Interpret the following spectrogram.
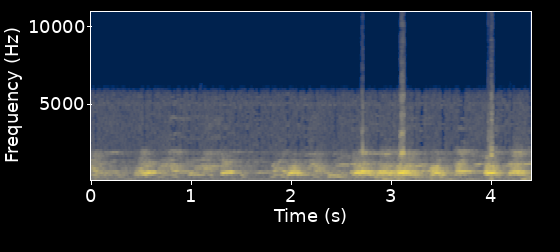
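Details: Dogs during an attack on 20 August 2018 in Küstrin-Kietz, Oderbruch, Brandenburg, Germany: an unleashed Newfoundland attacks a leashed Keeshond outside a property. Dense, harsh, harmonic yelping bursts repeat roughly every half second, louder and sharper toward the end.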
